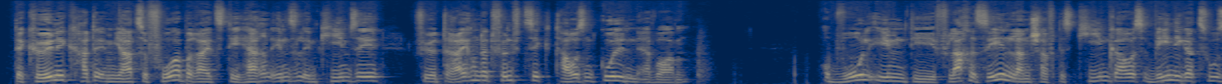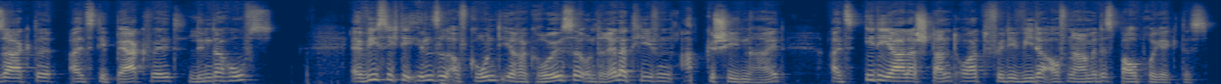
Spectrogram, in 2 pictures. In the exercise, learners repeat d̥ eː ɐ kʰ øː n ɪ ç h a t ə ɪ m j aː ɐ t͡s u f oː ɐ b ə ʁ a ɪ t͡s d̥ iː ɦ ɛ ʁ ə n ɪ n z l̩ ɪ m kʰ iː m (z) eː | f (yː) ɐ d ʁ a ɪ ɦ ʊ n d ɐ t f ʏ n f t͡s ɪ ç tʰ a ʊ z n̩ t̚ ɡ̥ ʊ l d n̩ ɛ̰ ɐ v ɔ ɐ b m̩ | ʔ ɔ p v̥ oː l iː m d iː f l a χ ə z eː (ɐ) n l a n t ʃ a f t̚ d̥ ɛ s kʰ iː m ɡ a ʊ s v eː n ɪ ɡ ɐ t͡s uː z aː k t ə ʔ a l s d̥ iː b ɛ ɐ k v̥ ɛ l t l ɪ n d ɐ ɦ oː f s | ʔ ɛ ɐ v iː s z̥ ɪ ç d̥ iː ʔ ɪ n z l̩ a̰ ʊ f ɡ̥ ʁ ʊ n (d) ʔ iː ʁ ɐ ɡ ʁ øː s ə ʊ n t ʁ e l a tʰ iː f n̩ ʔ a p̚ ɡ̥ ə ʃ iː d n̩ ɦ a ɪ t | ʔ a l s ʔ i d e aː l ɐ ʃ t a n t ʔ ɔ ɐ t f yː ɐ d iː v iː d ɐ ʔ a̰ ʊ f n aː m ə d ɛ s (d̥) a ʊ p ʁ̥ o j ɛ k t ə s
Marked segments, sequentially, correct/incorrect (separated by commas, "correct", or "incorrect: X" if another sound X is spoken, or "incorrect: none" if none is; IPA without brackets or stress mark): correct, correct, incorrect: ə, incorrect: t, incorrect: b̥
